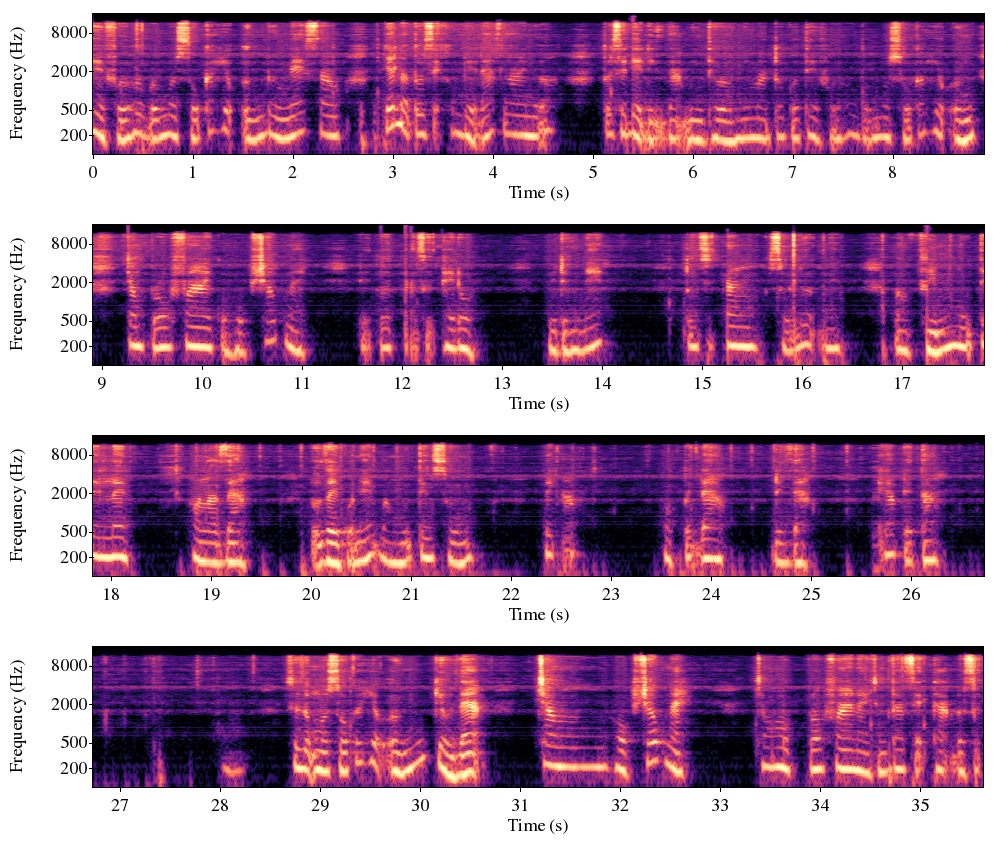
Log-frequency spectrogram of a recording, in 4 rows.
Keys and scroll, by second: 17.3 Page_Up, 19.9 Page_Down.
